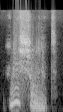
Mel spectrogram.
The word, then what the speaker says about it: méchante: إذا نتكلم عن رجل شرير طبعا في المؤنث نقول méchante c'est une femme méchante. طبعا نضيف هنا فتنطق الطي ملي ما تنزيدوش هنا ما تتنطقش الطي.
